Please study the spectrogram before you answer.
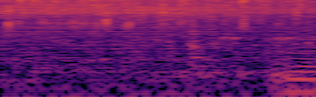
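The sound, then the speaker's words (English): Water running from a faucet during a home plumbing fix, a steady splashing hiss that holds an even loudness throughout, with no voices. “Turn on the faucet.”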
